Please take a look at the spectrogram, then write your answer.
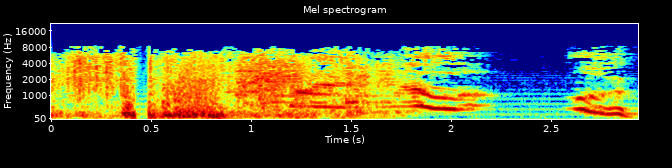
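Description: A sharp, loud smash as a camera is brought down over a man's head on a film set during the shooting of a scene, followed by a noisy, clattering crash that trails off into a shout, with a voice rising again at the end.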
